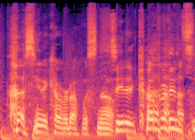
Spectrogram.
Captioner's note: laughs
